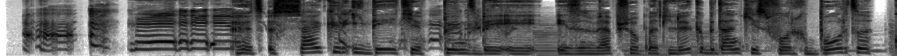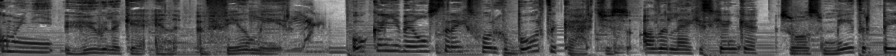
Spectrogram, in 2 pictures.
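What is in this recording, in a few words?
Flemish, female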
